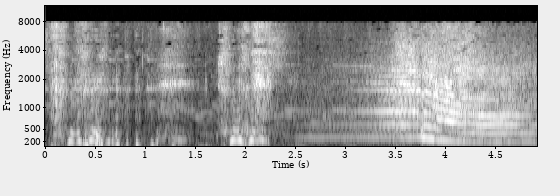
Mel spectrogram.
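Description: A racing engine whines at a high, steady pitch, swelling louder before its tone drops sharply as it passes by. Laughter and chatter come first, then fade as the engine takes over.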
